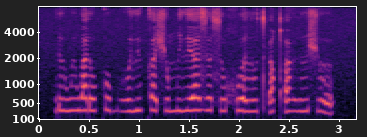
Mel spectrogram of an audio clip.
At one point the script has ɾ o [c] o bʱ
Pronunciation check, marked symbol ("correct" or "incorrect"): incorrect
